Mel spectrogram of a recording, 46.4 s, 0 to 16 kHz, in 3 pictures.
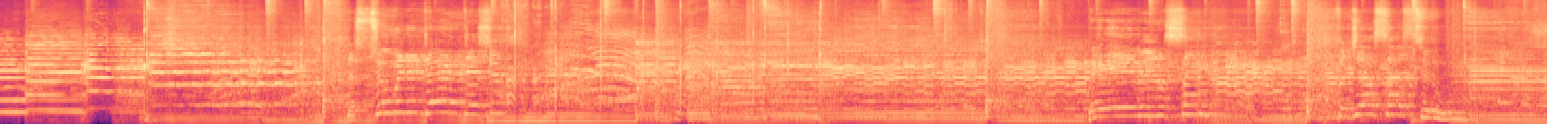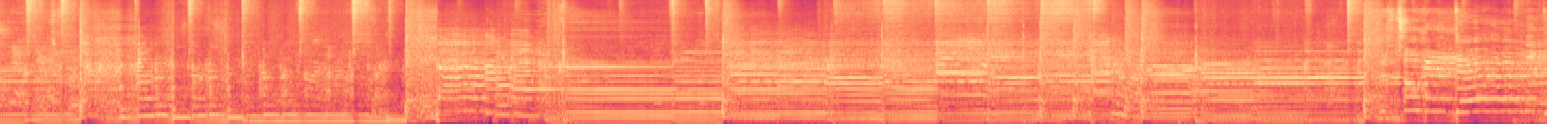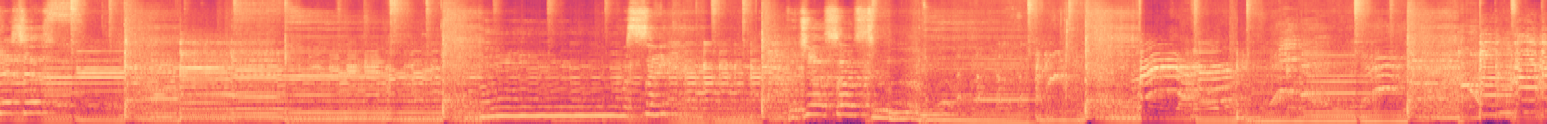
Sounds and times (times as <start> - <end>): Music: 0.0 - 46.4.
